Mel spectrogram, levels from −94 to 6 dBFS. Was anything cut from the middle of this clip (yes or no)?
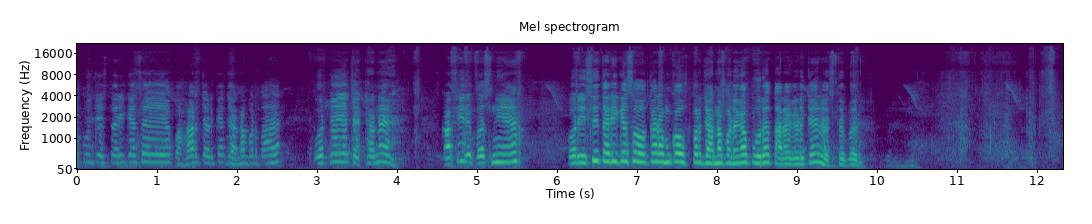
no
